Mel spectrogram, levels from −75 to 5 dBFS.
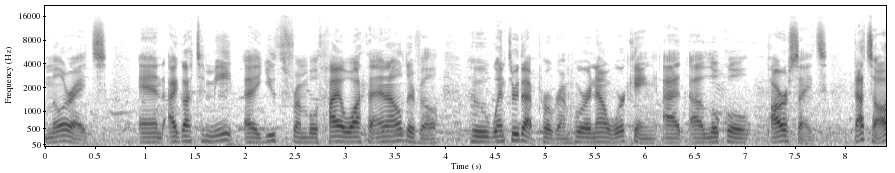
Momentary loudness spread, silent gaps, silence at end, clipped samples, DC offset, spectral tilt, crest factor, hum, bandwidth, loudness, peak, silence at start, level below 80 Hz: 8 LU; none; 0 s; under 0.1%; under 0.1%; -4 dB/octave; 20 dB; none; 17.5 kHz; -23 LUFS; -2 dBFS; 0 s; -54 dBFS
